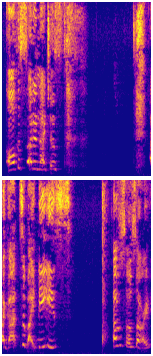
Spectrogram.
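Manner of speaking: fighting back tears as it comes out; choked-up apology; tearful. Real, not acted. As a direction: voice lifting high, close to tears. Tearful confession of kneeling.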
